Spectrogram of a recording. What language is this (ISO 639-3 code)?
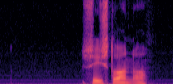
nor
